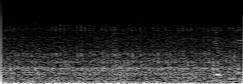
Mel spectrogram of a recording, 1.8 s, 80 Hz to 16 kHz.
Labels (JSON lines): {"label": "anthrophony, boat engine", "recorder": "SoundTrap 300"}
